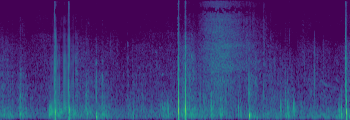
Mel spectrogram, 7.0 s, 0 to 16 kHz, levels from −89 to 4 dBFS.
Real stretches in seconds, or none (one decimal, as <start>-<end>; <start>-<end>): 0.0-1.0; 1.5-7.0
